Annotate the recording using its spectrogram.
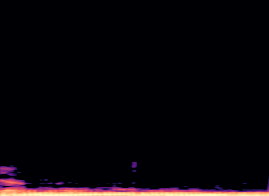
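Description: Steady low rumble of vehicle engines idling close by, with faint crowd voices underneath.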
